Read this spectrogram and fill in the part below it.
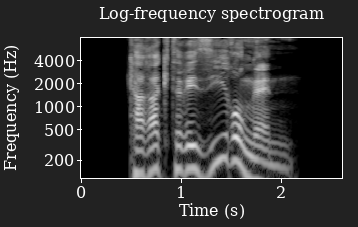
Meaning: plural of Charakterisierung
- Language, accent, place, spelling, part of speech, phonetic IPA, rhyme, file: German, Germany, Berlin, Charakterisierungen, noun, [ˌkaʁakteʁiˈziːʁʊŋən], -iːʁʊŋən, De-Charakterisierungen.ogg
